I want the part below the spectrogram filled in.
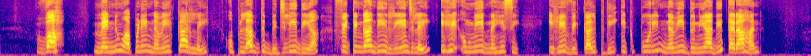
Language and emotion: Punjabi, surprised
